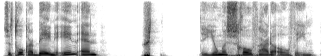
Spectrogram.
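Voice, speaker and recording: A woman telling a fairy tale in calm, scripted podcast narration. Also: medium pitch, unhurried, no echo, studio quality. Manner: calm, even storytelling. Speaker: podcast storyteller.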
